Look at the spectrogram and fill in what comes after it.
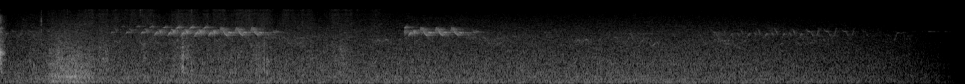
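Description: Outdoor ambience: a small bird twittering in three short runs of quick, high chirps over a soft, steady hiss, fading out near the end.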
